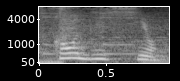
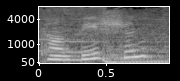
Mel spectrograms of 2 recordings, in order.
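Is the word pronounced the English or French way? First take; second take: French; English. First: It is pronounced the French way. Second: It is pronounced the English way. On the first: "en français" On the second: "en anglais"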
